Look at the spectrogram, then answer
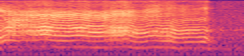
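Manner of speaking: put-on yelling without words, child voice.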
